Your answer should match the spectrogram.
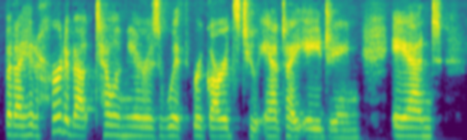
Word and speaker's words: telomeres: Telomeres, is that how you say it? – Yep, telomeres.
